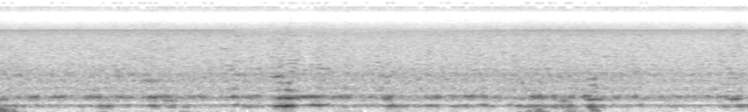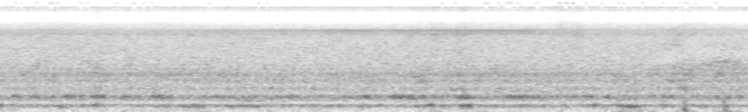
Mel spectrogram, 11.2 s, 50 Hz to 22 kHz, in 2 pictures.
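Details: Honey bees at a honey harvest on Monday 5 June 2023, at a bee farm in Tingkem Bersatu village, Bukit district, Bener Meriah, Aceh, among Gayo Arabica coffee gardens; steady low droning hum with faint overtones and occasional soft knocks.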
